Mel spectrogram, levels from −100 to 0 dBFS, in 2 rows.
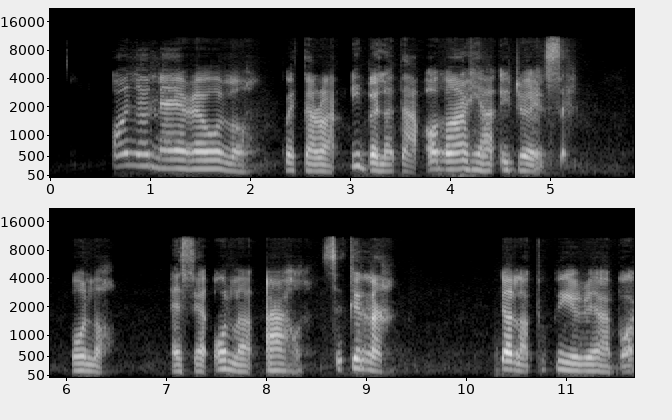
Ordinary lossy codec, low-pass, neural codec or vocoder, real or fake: none; 10.8 kHz; codec, 24 kHz, 1 kbps, SNAC; fake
